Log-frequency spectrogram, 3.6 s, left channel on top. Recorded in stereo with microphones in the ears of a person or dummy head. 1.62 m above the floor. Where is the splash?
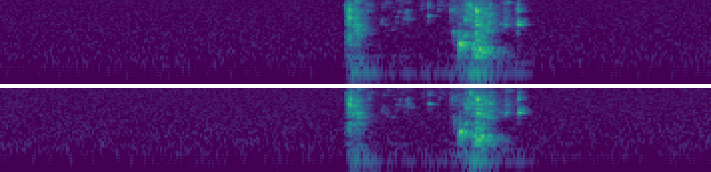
65° left (ahead or behind), 3 m.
